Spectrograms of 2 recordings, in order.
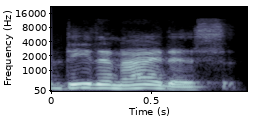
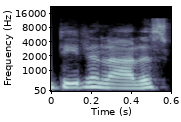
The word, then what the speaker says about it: DeDonitis: And I hope I pronounced your last name right. It's been a minute since I had to say it. Pretty close. It's a hard one, DeDonitis, but you did a great job.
